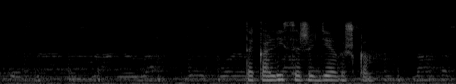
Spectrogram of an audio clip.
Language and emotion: Russian, neutral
